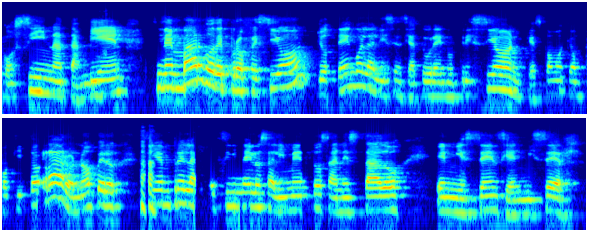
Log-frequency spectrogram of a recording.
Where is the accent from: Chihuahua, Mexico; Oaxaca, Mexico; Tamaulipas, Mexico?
Oaxaca, Mexico; Santiago Juxtlahuaca; yo soy de la Mixteca, soy de un pueblo que se llama Santiago Juxlahuaca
